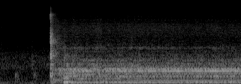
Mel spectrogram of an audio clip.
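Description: A newly wired water pump in a converted bus's plumbing system starts with a sudden click, then settles into a steady, close electric hum and whir that runs without pause.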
